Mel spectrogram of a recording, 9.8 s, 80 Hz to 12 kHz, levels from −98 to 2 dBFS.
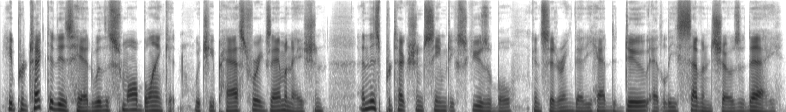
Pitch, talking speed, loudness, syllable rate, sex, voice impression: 125 Hz, 185 wpm, -20 LUFS, 5.4 syllables/s, male, very masculine, adult-like, slightly middle-aged, slightly thick, tensed, powerful, slightly bright, slightly soft, slightly muffled, fluent, slightly raspy, slightly cool, intellectual, refreshing, very sincere, calm, slightly mature, friendly, reassuring, slightly unique, elegant, slightly wild, slightly lively, kind, slightly modest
